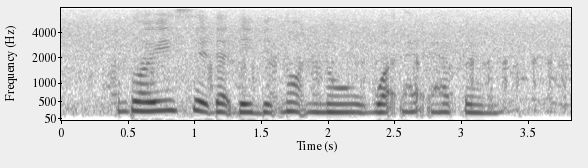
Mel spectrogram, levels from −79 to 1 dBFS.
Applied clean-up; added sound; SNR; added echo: none; Fowl; 14 dB; none.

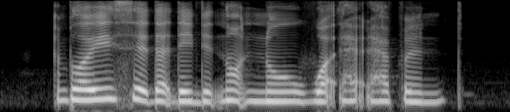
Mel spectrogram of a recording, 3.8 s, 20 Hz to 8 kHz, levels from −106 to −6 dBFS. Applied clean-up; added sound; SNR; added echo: none; none; none; none.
